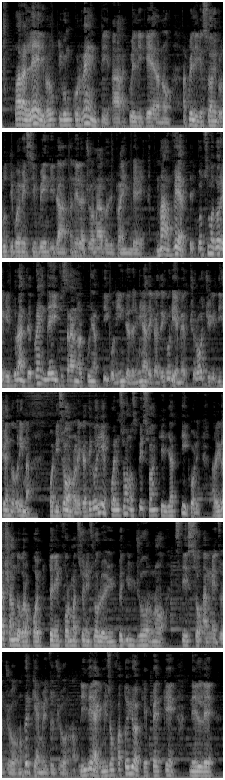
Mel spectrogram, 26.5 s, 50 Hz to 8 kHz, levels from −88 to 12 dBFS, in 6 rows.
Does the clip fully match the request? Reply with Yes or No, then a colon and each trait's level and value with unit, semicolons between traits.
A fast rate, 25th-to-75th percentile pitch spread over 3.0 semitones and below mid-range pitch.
Yes: fast, 175 wpm; average, 3.9 semitones; low, 110 Hz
